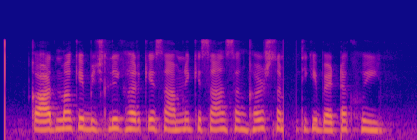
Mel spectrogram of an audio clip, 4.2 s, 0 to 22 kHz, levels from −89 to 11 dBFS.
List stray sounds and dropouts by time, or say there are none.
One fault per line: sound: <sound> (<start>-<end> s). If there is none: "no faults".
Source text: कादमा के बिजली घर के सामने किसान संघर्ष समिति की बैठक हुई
sound: dropout (2.8-3.0 s)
